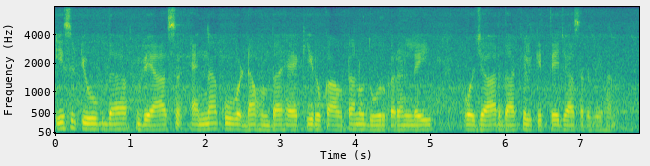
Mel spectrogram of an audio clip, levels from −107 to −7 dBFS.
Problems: none marked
